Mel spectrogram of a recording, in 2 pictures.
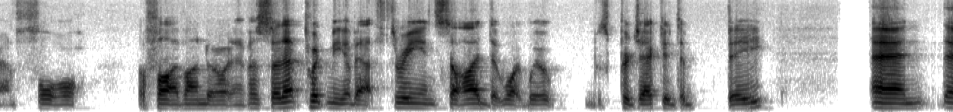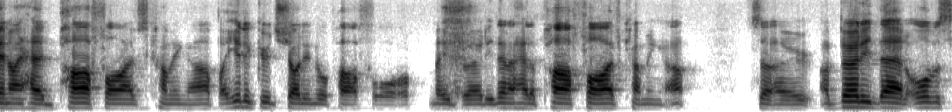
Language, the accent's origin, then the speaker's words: English; Australia; I'm the Australian version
